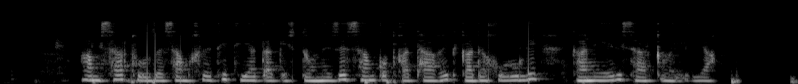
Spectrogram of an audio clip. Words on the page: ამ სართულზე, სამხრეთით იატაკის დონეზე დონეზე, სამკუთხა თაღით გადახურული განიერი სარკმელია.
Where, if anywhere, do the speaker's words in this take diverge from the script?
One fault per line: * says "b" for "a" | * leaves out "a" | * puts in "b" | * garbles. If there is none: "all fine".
* leaves out "დონეზე"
